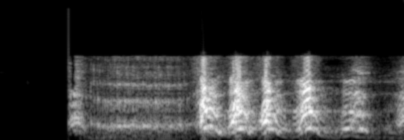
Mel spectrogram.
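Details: A dog gives a drawn-out whining growl, then a quick run of sharp, mid-pitched barks. Finding: Dog (Canis familiaris), bark.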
